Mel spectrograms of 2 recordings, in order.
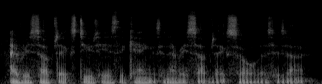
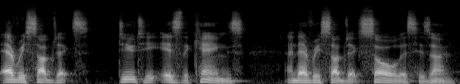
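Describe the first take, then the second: First: It is spoken quietly, at conversational volume. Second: It is spoken loudly, projected to fill a room. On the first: It suits a small space with a microphone. "I could never speak at this volume in the National" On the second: It suits a large theatre without a microphone. "I would have to at least project"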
